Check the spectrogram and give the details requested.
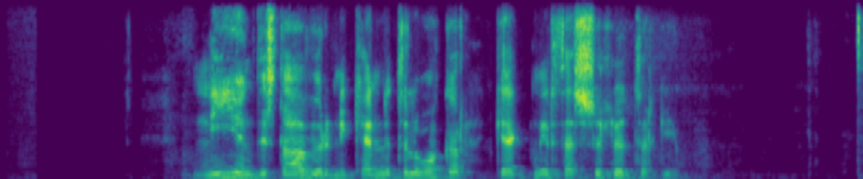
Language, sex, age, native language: Icelandic, male, 30-39, Icelandic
